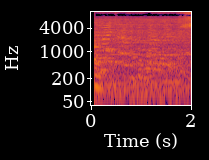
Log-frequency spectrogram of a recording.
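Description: Indistinct background voices and chatter, at a distance, over a steady background hum.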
